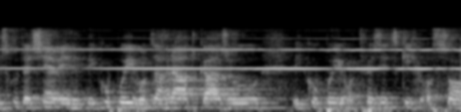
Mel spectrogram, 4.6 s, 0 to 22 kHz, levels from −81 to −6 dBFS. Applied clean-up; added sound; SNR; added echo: none; Wind instrument, woodwind instrument; 3 dB; reverberation time 0.6 s.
